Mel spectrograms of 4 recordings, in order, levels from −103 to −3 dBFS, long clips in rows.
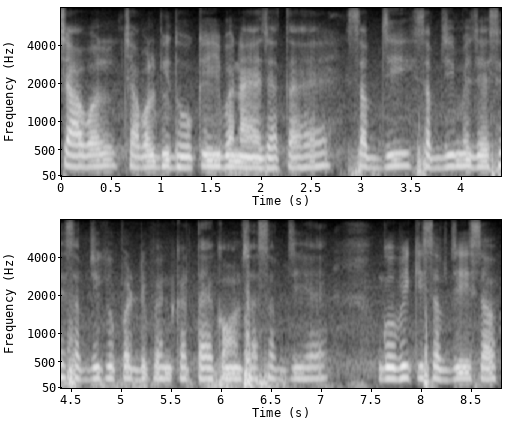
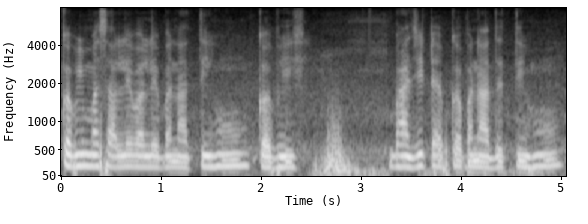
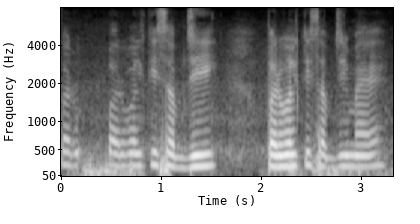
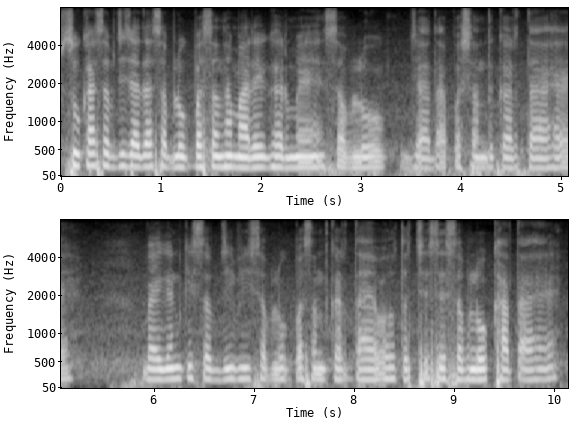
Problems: constant background noise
